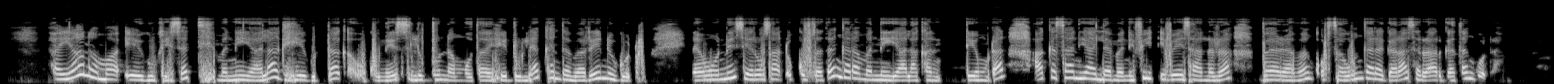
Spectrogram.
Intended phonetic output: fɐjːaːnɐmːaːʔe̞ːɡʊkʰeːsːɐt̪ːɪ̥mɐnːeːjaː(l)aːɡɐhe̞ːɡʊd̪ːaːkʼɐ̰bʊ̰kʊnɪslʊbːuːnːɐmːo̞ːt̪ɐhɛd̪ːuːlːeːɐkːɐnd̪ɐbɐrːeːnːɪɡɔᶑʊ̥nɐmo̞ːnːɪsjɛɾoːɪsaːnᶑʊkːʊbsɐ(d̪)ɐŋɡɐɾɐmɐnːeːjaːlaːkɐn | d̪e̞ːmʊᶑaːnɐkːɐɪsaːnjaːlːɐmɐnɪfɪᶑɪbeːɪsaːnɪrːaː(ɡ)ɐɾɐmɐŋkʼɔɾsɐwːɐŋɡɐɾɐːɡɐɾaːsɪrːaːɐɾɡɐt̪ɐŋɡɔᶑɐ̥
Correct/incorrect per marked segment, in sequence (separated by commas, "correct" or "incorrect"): correct, incorrect, incorrect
